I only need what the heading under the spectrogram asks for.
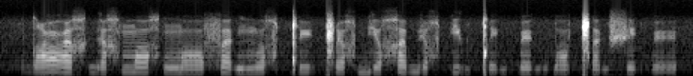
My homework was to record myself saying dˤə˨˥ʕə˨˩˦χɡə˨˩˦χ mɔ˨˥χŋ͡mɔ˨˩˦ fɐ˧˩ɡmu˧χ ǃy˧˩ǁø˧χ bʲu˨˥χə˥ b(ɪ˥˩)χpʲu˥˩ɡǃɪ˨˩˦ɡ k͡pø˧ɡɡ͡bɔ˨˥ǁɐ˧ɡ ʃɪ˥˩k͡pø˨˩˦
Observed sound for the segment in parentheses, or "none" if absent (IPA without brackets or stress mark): y˥˩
